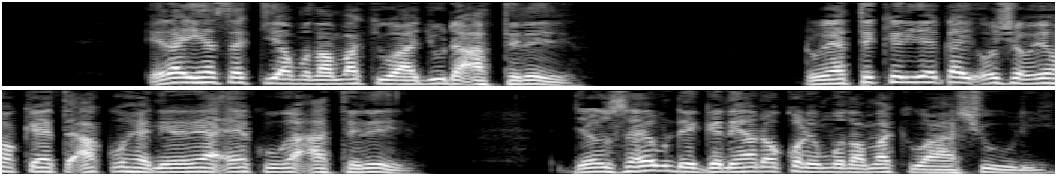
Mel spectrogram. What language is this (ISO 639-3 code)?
kik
